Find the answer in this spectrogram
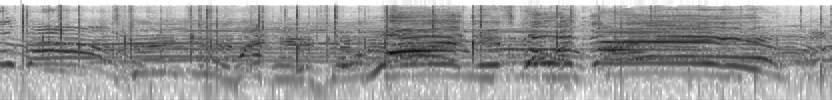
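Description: Spectators at a baseball game shouting and cheering, several voices overlapping in long yells that rise and fall in pitch.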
